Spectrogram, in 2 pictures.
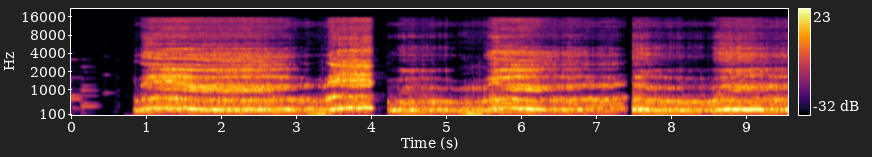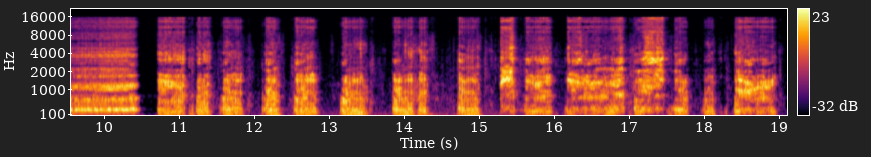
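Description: Warthog calls: three long, drawn-out pitched calls, then a rapid series of short grunts at about two to three a second.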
